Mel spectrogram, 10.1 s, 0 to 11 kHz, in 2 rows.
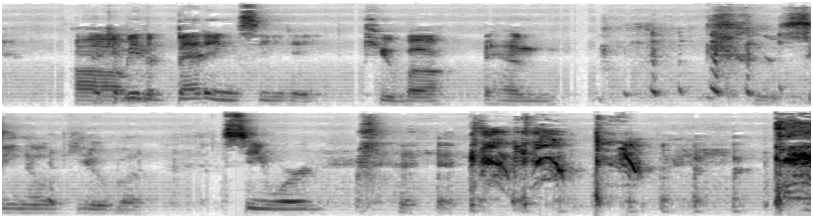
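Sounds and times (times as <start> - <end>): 
speech: 0.4 - 4.1, 4.7 - 9.7
laughter: 3.7 - 5.8, 7.3 - 8.4, 9.0 - 10.0
person coughing harshly: 3.9 - 5.0, 7.3 - 10.0.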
